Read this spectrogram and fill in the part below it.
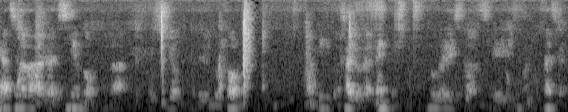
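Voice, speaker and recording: A man with a Mexican accent giving a formal, measured comment from the audience at a conference. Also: medium pitch. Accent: Mexican Spanish. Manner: formal, measured academic reasoning. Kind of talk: conference question-and-answer comment. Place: conference hall. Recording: very echoey hall, voice far from the mic, faint room noise.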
